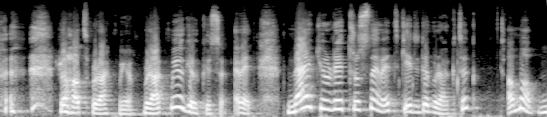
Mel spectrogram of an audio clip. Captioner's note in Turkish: kahkaha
